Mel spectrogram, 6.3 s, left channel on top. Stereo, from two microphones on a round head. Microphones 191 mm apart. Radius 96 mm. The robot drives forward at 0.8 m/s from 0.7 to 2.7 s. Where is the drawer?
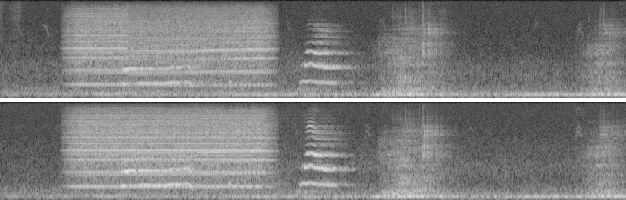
15° left (ahead or behind), 7 m.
